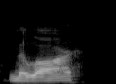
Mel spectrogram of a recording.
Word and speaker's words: Millar: And I am also on Facebook, Ajmal Millar.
